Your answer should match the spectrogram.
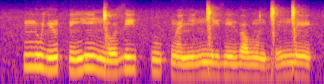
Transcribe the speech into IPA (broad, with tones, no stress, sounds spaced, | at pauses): n u˥˨ lʲ ũ˥˨ θ ĩ˨˥ ɣ ĩ˥˨ ŋ͡ǀ o˨˥ z i˥˨ pː u˥˨ xʷ æ̃˨ lʲ ẽ˨˥ ŋ͡ǀ i˨ z ĩ˨ ð ɒ˨ β õ˨ ɡ͡ǀ e˦˥ ŋ͡ǀ ẽ˥˨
